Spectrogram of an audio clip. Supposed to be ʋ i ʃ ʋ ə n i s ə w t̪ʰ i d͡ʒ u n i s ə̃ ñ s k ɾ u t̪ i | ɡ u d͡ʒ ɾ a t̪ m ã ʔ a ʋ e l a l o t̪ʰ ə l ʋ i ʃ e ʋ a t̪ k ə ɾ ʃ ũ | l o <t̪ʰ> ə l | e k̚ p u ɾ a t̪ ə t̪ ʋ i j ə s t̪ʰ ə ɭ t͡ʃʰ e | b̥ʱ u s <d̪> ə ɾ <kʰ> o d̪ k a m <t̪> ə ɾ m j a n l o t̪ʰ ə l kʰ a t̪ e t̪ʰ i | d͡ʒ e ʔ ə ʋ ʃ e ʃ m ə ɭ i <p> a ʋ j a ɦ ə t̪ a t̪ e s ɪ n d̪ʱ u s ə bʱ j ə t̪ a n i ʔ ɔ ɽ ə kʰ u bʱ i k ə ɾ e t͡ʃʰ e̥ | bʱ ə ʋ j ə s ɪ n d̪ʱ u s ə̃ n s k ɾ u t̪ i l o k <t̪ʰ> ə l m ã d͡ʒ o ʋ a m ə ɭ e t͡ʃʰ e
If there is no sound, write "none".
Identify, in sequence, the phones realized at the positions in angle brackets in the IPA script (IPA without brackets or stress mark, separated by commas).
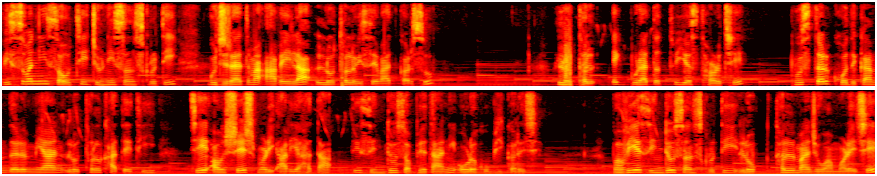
t̪ʰ, t̪, kʰ, d̪, ʔ, t̪ʰ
